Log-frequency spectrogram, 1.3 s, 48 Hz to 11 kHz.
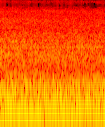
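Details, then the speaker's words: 2013 Honda Civic after spark plug replacement for a cylinder 1 misfire (P0301): a low, smooth, even four-cylinder idle with no stumble, shaking or vibration. Normal idle. "All right, let's start the car and see what's going on. There you go, guys. No vibration. Everything is well."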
